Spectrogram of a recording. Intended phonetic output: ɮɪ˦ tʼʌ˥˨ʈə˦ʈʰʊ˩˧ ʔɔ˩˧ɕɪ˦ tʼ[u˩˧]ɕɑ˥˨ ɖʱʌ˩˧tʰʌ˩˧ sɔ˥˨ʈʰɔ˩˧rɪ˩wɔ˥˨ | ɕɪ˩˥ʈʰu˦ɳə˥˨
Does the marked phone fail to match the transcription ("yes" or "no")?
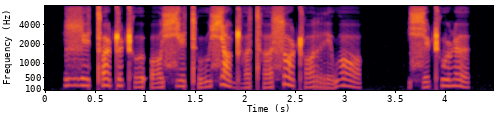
no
